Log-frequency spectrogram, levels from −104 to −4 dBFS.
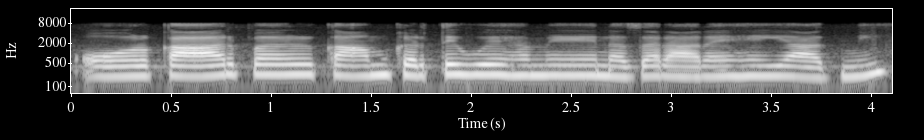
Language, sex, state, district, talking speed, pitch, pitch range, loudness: Hindi, female, Madhya Pradesh, Bhopal, 190 wpm, 215 Hz, 205-225 Hz, -17 LUFS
